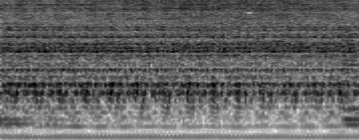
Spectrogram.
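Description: Organ holding steady sustained chords over a deep bass note.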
